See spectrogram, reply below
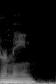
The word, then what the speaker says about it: Ramin: T-A-D-H-G. So. – I think you spelled it wrong. – So, your name is Ramin. – Correct.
